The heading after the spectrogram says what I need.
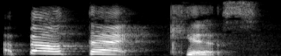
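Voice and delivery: slow, wry half-smile. A narrator's reading. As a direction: say it with a twisted smile. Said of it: "with a twisted sort of smile".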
